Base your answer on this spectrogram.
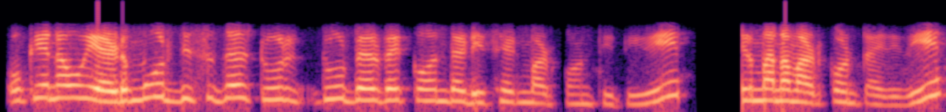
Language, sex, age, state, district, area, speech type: Kannada, female, 60+, Karnataka, Chikkaballapur, urban, conversation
